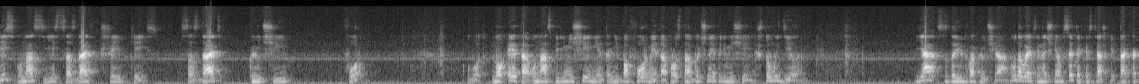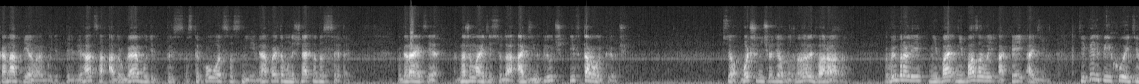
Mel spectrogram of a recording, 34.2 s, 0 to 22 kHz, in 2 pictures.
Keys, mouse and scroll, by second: 7.5-9.6 right drag, 8.5-10.3 drag, 11.7 ctrl+z, 16.9-20.4 drag, 21.3 ctrl+z, 23.9-27.6 drag, 30.8-33.2 drag, 33.7 Tab.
